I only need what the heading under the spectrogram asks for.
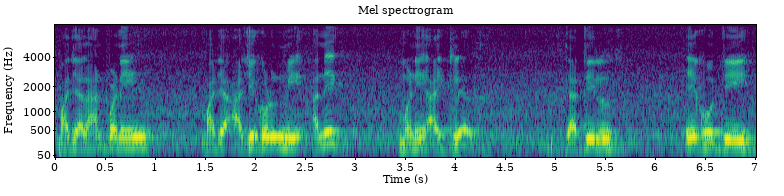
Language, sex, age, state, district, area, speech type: Marathi, male, 45-60, Maharashtra, Thane, rural, spontaneous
